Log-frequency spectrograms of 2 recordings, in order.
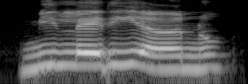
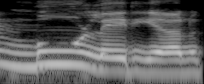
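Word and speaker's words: mülleriano: Aqui não é mulleriano que a gente lê, não. É uma palavra, se eu não me engano, alemã. Miller é o jeito de pronunciar e essa leitura ela é possível por conta do trema em cima do U. Então, apesar da abolição do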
